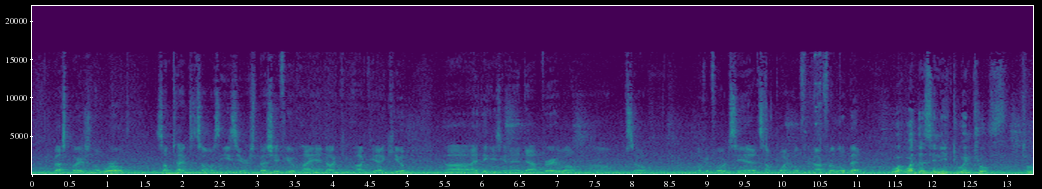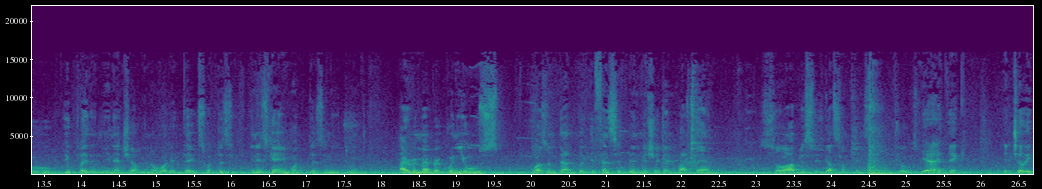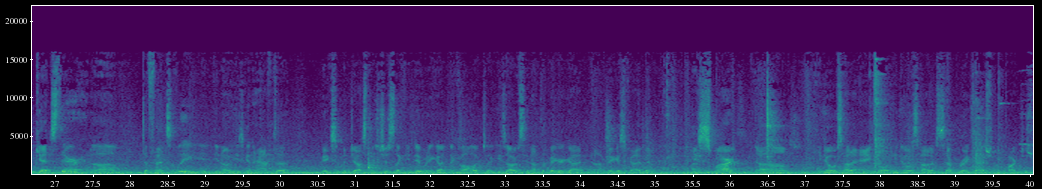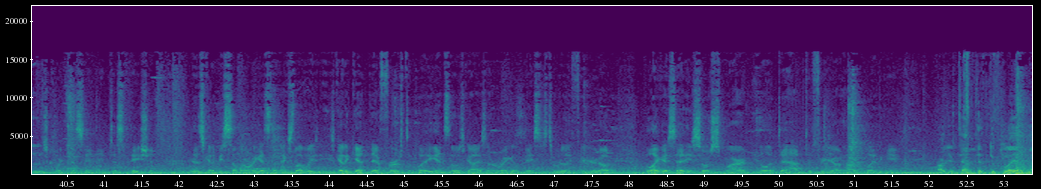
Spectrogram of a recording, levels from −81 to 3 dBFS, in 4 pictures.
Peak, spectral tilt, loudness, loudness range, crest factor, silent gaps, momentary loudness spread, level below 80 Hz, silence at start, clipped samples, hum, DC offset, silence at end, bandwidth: -4 dBFS; -5.5 dB/octave; -25 LUFS; 4 LU; 20 dB; none; 7 LU; -38 dBFS; 0 s; under 0.1%; none; under 0.1%; 0 s; 16.5 kHz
